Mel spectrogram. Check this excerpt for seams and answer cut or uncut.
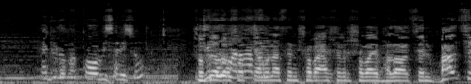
uncut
